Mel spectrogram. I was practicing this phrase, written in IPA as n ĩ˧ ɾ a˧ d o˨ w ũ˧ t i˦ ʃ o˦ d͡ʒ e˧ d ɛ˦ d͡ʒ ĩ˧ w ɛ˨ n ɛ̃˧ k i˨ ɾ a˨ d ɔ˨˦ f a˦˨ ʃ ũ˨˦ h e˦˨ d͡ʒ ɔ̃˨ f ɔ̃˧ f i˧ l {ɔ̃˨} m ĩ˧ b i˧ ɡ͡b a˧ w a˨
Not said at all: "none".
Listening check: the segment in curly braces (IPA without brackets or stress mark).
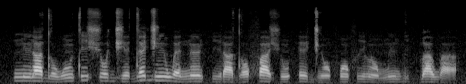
ɔ̃˨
